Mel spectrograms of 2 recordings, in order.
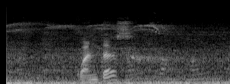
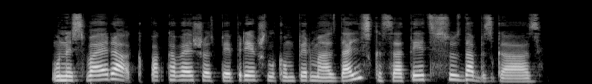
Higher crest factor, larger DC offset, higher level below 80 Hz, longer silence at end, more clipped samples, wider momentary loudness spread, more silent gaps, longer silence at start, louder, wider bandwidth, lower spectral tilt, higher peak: about the same, 18 dB vs 16 dB; neither; first, -30 dBFS vs -62 dBFS; second, 0 s vs 0.55 s; neither; first, 10 LU vs 7 LU; second, none vs 1.47-1.51 s; second, 0.05 s vs 0.5 s; second, -28 LUFS vs -15 LUFS; second, 10 kHz vs 11.5 kHz; about the same, -4.5 dB/octave vs -4.5 dB/octave; second, -8 dBFS vs 0 dBFS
